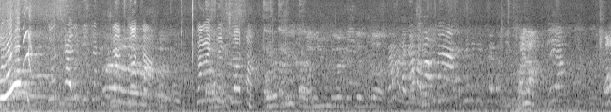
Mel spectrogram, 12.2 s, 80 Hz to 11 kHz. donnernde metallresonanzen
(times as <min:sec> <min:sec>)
0:00.0 0:01.3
